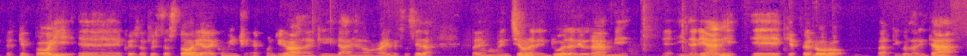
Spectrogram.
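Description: A man explaining conversationally on a radio show, discursive and hesitant, repeating words as he goes. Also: fairly low pitch. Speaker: radio show co-host and commentator.

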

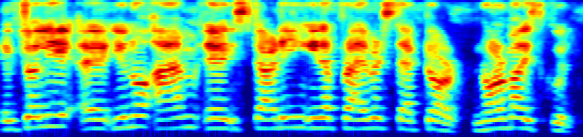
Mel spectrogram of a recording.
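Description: Hesitant teenage boy, bright flat voice. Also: high-pitched, normal speed, poor audio. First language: Bangla. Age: teens. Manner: hesitant, many fillers and restarts. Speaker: student learner. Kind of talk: English conversation practice on a video call. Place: room at home. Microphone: phone on a video call.

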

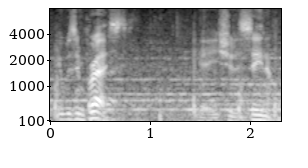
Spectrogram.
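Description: Man voicing a smooth-talking flirt, flattering, smug, game music behind. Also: medium pitch, fairly quick, close to an everyday voice. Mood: casual. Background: game score music.

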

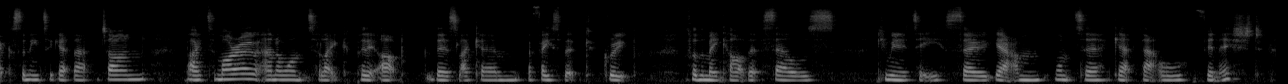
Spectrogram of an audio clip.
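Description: A young woman with a croaky, tired voice, chatting casually to camera in her home studio. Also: mid-range voice, little pitch movement, a little slow. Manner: chatty, rambling, with soft laughs. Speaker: illustrator vlogger. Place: home studio room with plants.

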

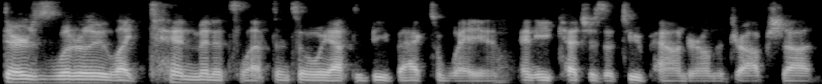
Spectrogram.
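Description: Low, dull-sounding man chatting casually. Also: level tone, a little fast, vocal fry, no room sound. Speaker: podcast guest, tournament angler. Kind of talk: casual chat. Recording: dull, lo-fi call audio.

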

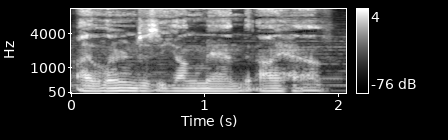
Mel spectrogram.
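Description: A man voicing a weary, remorseful, devout older killer in a story, with a raspy, murmuring, halting delivery. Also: lowish voice, level tone, dark tone. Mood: somber, confessing. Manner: slow, exhausted, halting. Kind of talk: dramatic story character voice. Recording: background music under the voice.

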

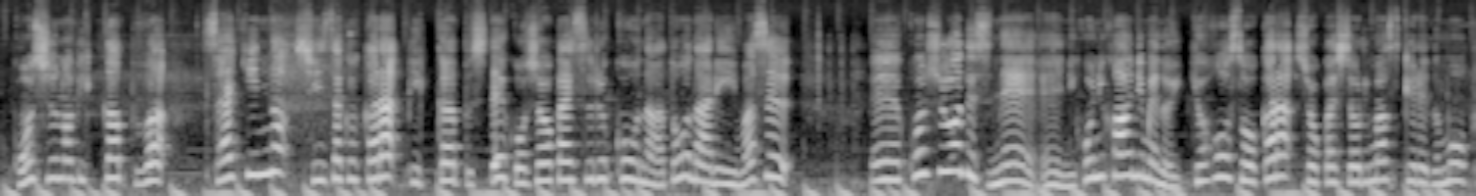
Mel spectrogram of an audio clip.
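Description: High-pitched, quick-talking young woman host. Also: animated. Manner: polite, orderly. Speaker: show host. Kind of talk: polite hosting and announcements. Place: small indoor studio set, seated at a table. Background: faint background music.

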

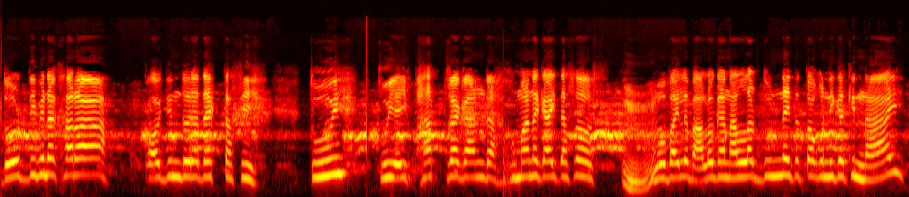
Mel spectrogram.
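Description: Woman as a shrill, furious Bangladeshi village mother. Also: moderate pace, highs cut off, very noisy, lightly acted. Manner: scolding, blustering. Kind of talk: comic cartoon acting.

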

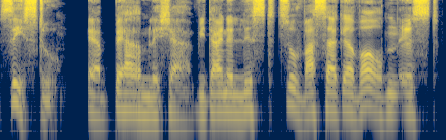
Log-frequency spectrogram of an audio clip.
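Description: Storybook bandit leader, acted by a male narrator: fearsome, commanding, formal menace, husky, close dry sound. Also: medium pitch, unhurried, dry recording, pitched above the performer's own voice, lightly acted. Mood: wrathful menace. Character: fearsome, stern, wrathful male robber chief.

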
